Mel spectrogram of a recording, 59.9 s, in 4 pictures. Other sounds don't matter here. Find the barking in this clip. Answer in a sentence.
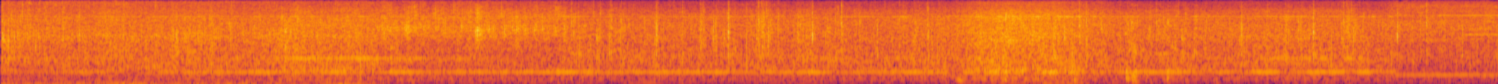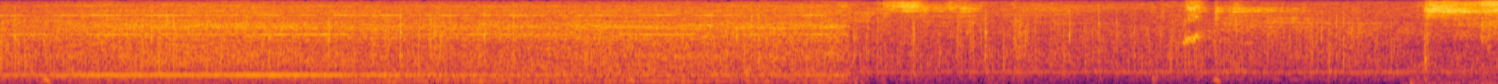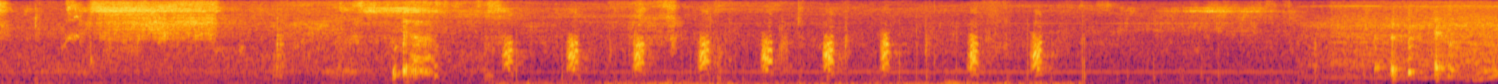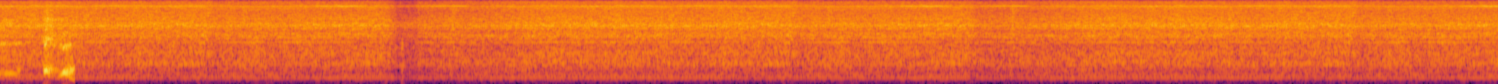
You can hear the barking from 34.9 to 40.8 s.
